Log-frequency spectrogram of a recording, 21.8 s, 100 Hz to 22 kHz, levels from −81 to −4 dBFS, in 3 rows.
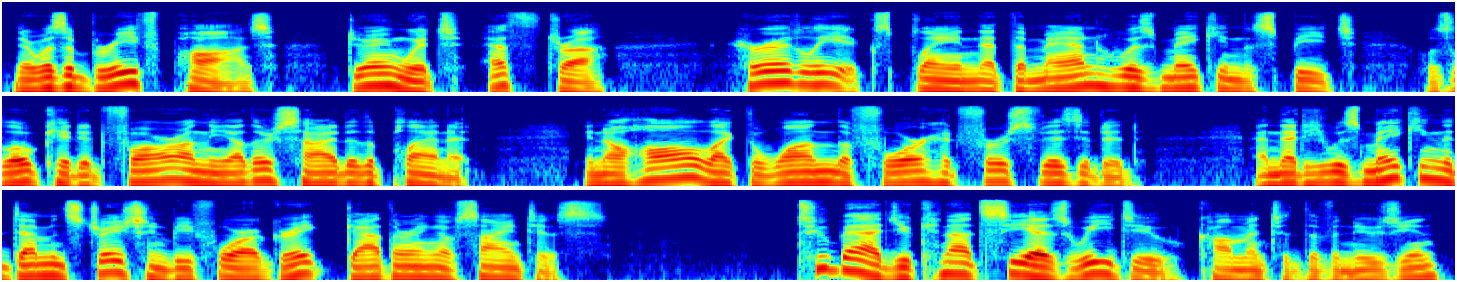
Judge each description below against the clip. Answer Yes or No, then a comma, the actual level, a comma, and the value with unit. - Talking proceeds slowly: No, average, 175 wpm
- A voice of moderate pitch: No, low, 115 Hz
